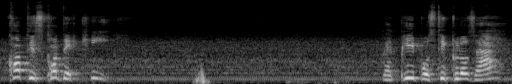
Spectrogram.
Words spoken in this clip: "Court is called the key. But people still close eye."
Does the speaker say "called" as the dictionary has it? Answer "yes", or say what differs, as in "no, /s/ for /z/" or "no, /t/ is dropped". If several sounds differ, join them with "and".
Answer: no, /l/ is dropped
